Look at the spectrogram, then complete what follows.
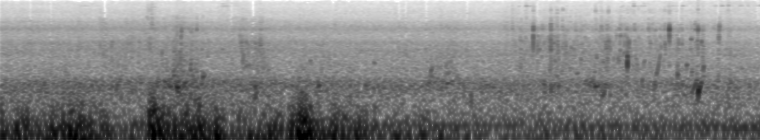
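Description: Wind gusting on the microphone at a riverside, a low rumble that eases after about four seconds, with a few faint high chirps near the end.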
